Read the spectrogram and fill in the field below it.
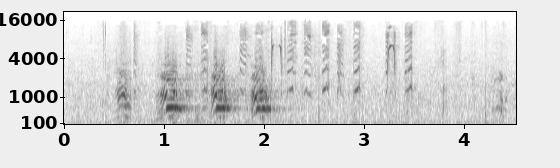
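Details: Cream poodle Grant and other standard poodle puppies at play: three loud, clear yips in the first two seconds, followed by quieter, clipped squeaks and yaps tapering off.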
